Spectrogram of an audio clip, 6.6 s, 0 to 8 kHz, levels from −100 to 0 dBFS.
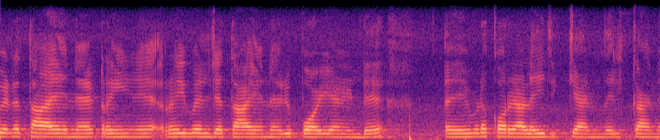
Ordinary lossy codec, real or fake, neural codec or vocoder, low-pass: none; real; none; none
